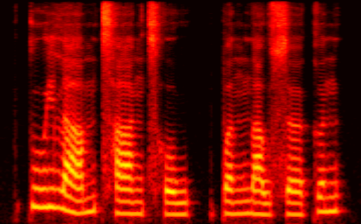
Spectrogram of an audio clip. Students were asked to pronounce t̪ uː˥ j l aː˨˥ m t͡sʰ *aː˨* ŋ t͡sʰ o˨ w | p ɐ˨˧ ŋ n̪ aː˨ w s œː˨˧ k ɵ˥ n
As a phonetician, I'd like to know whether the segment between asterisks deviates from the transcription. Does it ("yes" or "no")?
no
